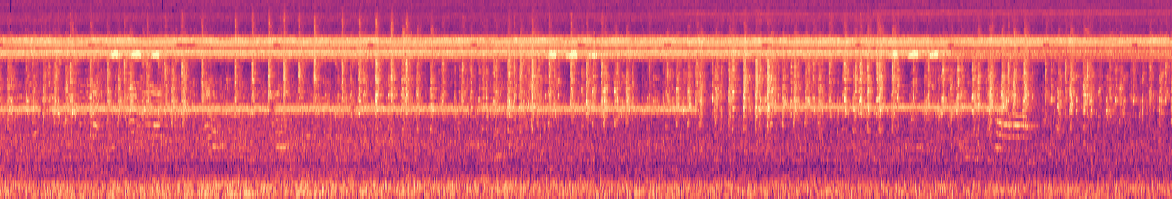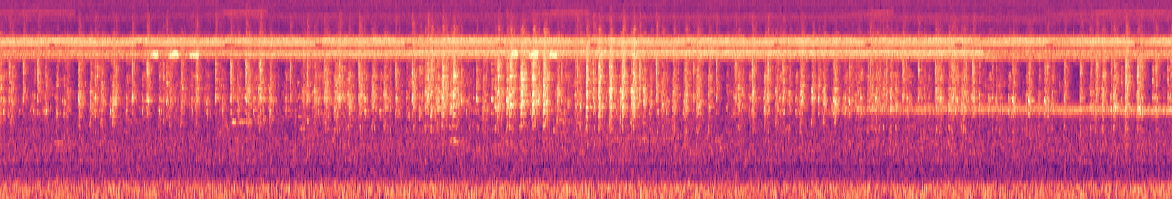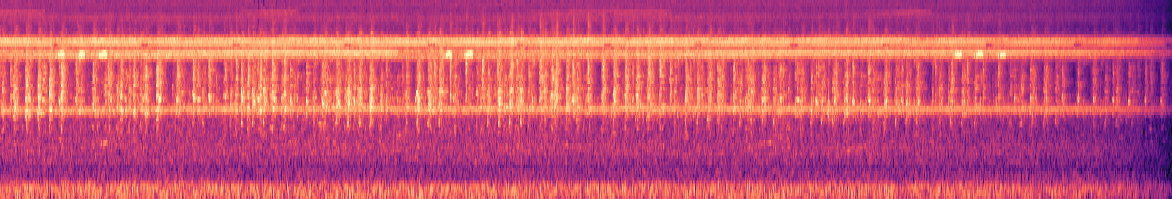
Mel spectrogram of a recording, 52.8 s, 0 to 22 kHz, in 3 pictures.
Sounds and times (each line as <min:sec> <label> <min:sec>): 0:00.0 Bird sounds 0:52.7
0:14.3 Voice 0:15.5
